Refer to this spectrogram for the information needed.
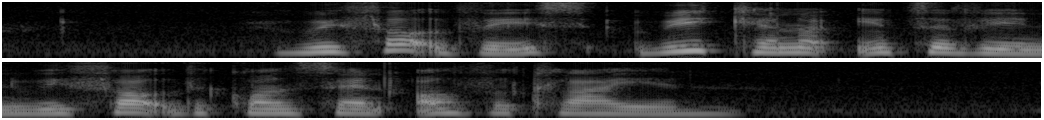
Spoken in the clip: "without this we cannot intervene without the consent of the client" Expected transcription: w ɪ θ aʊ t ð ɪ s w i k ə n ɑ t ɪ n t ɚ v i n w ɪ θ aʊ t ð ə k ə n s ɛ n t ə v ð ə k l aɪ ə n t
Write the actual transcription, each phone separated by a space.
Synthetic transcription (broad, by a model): w ɪ θ aʊ t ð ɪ s w i k ə n ɑ t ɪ n t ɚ v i n w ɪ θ aʊ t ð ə k ə n s ɛ n t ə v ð ə k l aɪ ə n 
